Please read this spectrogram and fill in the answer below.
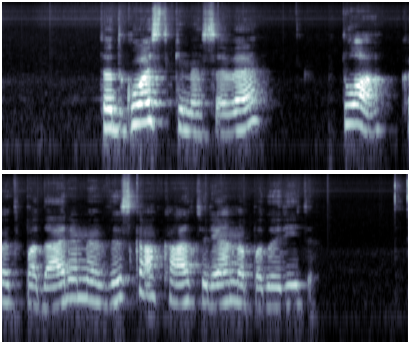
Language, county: Lithuanian, Vilnius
